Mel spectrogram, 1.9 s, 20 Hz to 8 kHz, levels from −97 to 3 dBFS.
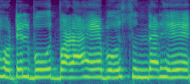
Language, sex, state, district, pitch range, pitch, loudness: Hindi, female, Bihar, Lakhisarai, 265-275 Hz, 270 Hz, -12 LUFS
